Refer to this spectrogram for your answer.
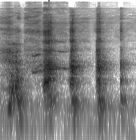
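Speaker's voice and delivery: breathy high giggle; high laugh. Real, not acted. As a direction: laugh at your own joke. Laughs at own joke.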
